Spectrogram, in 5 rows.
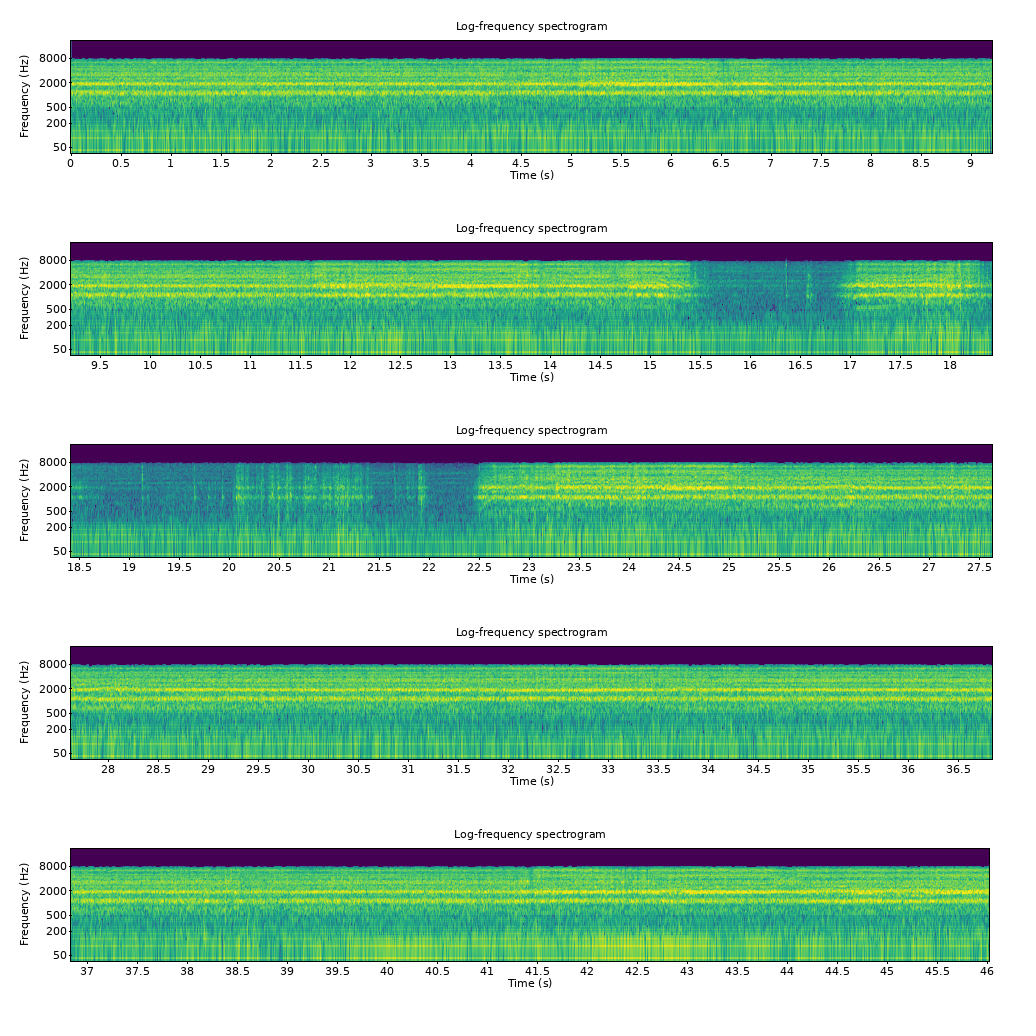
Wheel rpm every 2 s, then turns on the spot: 160, 160, 160, 160, 160, 160, 160, 90, 70, 20, 10, 110, 160, 160, 160, 160, 160, 160, 160, 160, 160, 160, 160.
16-22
